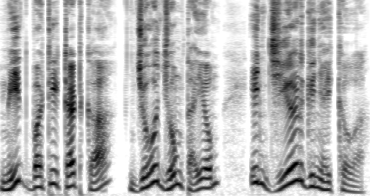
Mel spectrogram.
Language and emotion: Santali, happy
